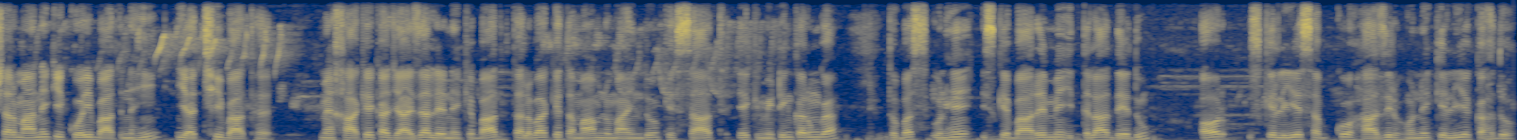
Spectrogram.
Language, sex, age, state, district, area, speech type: Urdu, male, 18-30, Delhi, North West Delhi, urban, read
